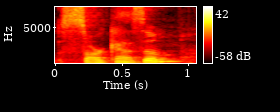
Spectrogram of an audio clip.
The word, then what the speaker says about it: sargassum: It's called sargassum. Sounds like sarcasm, but I believe that's how you pronounce it. It's S-A-R-G-U-G-A-S-S-U-M, sorry.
